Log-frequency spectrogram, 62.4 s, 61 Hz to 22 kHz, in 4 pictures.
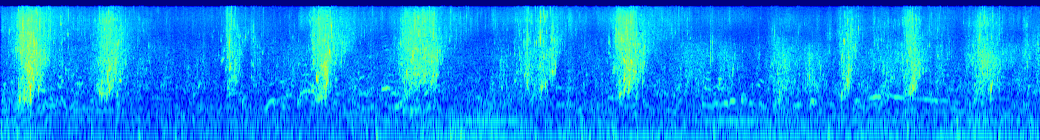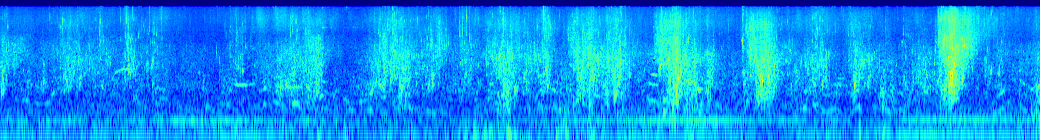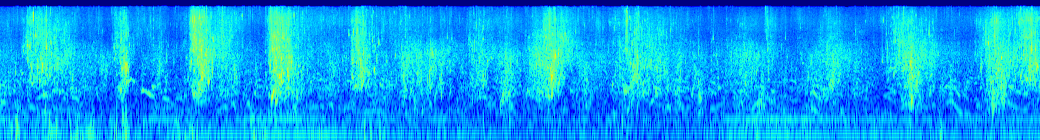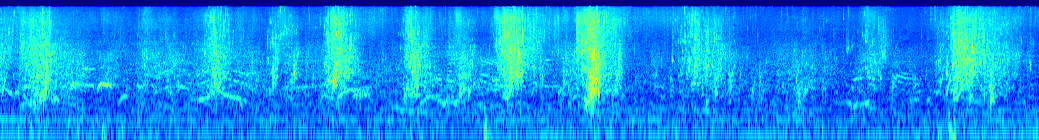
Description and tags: Duna River Beach ZOOM0001
vast, Nature, beach, shore, Peoples, water, Humans, waves, Wind, Spring, Ocean, River, sea, soundscape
